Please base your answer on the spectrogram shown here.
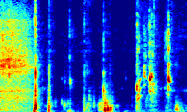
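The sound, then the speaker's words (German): Soft mouth sounds of someone taking a sip of Tegernsee beer: a quiet, irregular series of wet clicks and small gulps in several short bursts. “Und ich muss jetzt mal nochmal einen Schluck von meinem Tegernsee trinken.”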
